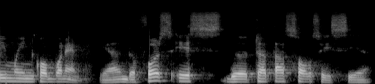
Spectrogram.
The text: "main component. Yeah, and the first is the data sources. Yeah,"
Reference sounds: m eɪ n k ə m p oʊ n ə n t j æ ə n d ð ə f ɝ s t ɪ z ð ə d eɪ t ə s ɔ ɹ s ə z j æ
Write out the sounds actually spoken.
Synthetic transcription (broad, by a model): m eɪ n k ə m p oʊ n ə n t j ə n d ə f ɝ s t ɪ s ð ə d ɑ t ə s ɔ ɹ s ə s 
